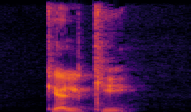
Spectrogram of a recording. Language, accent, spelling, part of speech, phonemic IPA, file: French, France, calquer, verb, /kal.ke/, LL-Q150 (fra)-calquer.wav
- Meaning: 1. to model, to imitate, to copy 2. to trace, to copy onto a sheet of paper superimposed over the original, by drawing over its lines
